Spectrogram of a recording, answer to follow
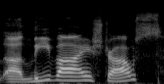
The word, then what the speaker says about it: Levi Strauss: that great so yeah that's true so yeah Levi Strauss is how you pronounce it L VI is the ticker symbol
